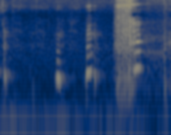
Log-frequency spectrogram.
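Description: Quiet laughter in a few short, separate bursts with a breathy gasp about one and a half seconds in, trailing off.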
